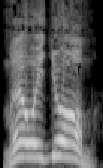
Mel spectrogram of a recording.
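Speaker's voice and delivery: angry yell from a crowd; angry shout. Acted. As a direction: shout it out in anger. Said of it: "раздался злой голос из толпы".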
